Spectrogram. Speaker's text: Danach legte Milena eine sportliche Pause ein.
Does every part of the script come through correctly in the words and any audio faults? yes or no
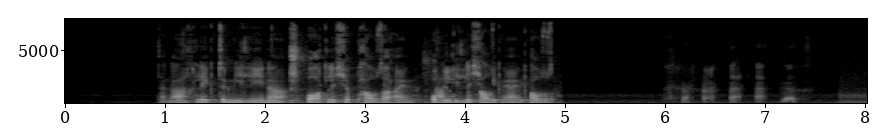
no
